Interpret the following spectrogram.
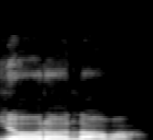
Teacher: अवरोध बहुत कम होता है वायु निकलने में और ध्वनि स्वर तथा व्यंजन के बीच लगती है। जैसे य, र, ऐसे लगता है जैसे स्वर है, कभी लगता है कि व्यंजन है। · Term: अंतस्थ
